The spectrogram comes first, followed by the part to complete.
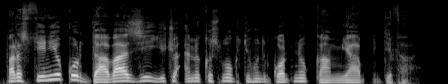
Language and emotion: Kashmiri, neutral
